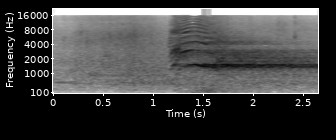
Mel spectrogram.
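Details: Captive beluga at the Port of Nagoya Public Aquarium during training on 11 January 2021, with Nana, Mirai and Niko. Faint hiss gives way to an abrupt broadband burst, then a clear sustained whistle steadies at one pitch.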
